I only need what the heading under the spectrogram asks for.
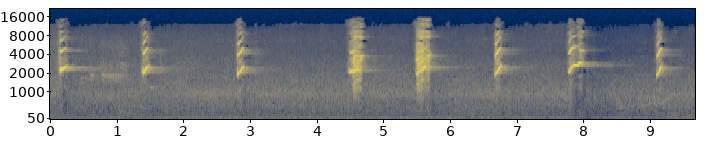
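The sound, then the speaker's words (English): A child's voice imitates a king parrot call: eight sharp, high squawking whistles spaced roughly a second apart, loud, over a quiet background with no talking. “I'm going to do a king parrot.”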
